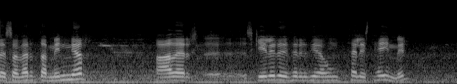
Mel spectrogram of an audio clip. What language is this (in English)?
Icelandic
